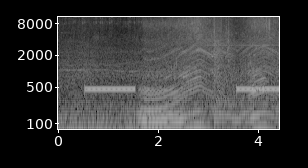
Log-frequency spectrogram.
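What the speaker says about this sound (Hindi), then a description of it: "अपना फ़ोन निकालते हैं यार हम पहले, इसको कॉल कर लेते हैं।" A mobile phone dials in the video game GTA V, with a steady ringback tone pulsing between pauses while a car engine revs and whines in the background.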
